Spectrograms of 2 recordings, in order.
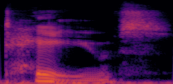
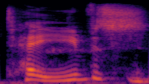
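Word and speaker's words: Toews: first of all misspelled it is pronounced taves taves don't i'm not going to blame you for that one because t-o-e-w-s probably shouldn't be pronounced taves all right but it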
